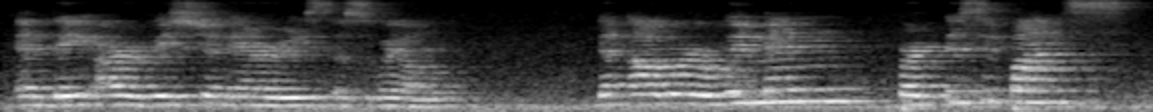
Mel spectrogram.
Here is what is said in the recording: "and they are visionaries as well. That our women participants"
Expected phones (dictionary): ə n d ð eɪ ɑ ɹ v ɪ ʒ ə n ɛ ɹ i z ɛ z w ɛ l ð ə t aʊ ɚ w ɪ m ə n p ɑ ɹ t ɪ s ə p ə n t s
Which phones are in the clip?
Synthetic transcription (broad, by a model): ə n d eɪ ɑ ɹ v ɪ s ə n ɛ ɹ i s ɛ s w ɛ l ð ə t aʊ ɚ w ɪ m ə n p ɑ ɹ t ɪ s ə p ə n t s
